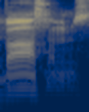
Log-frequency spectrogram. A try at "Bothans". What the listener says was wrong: It's Bothans, not M. N is in net.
